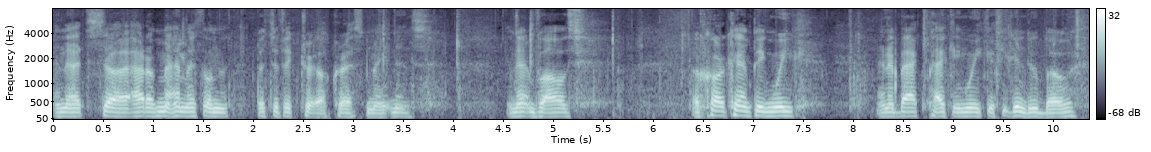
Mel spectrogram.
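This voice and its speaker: Intonation is monotone and flat at a moderate pace, with long, frequent pauses. Background noise is noticeable. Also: man, medium pitch for a man. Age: 80s+. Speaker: backpacker. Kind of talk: interview.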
